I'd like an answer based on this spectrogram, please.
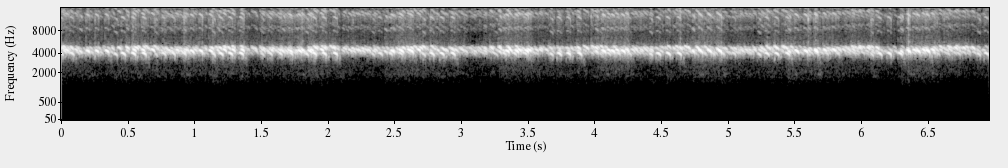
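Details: Pure cricket chirping with no background noise: continuous high, buzzy pulsed trills, gently swelling and fading in loudness as overlapping chirps run on without a break.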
